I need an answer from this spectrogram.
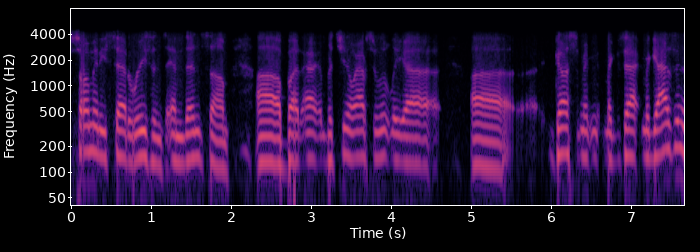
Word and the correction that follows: Malzahn: I think Malzahn.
